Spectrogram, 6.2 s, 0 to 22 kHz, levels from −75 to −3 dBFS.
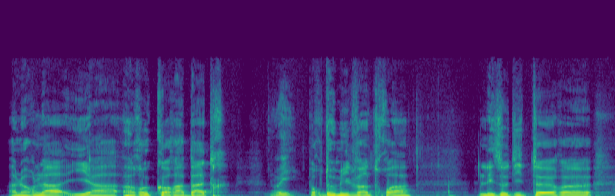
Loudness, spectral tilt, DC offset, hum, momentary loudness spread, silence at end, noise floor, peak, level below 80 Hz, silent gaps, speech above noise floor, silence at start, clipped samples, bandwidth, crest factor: -17 LUFS; -6 dB/octave; 0.8%; none; 8 LU; 0 s; -38 dBFS; -2 dBFS; -42 dBFS; none; 22 dB; 0.1 s; under 0.1%; 15.5 kHz; 16 dB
